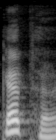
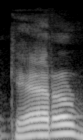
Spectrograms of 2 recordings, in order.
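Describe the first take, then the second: First: The t is pronounced as a crisp, strong t. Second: The t is flapped, sounding like a soft d. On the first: "영국식이라 T 발음 약간 세게 발음해서" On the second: "이게 t를 굴려. 그래서 미국 사람은 get a ride"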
